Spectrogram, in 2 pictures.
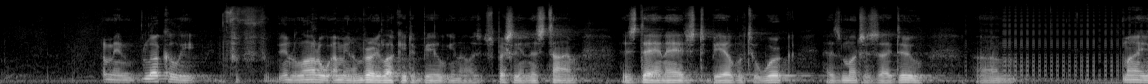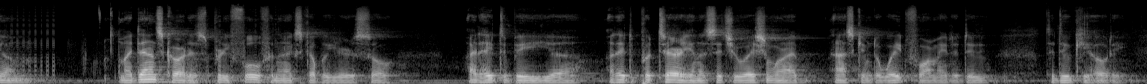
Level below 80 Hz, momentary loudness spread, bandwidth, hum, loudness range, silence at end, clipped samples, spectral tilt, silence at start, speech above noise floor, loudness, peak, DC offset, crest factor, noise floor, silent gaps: -44 dBFS; 17 LU; 17 kHz; none; 5 LU; 0 s; under 0.1%; -5.5 dB/octave; 0.05 s; 26 dB; -21 LUFS; 0 dBFS; under 0.1%; 22 dB; -47 dBFS; none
